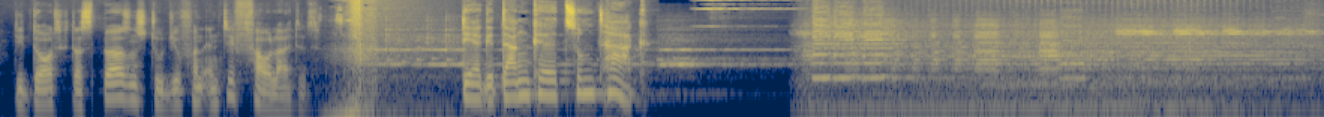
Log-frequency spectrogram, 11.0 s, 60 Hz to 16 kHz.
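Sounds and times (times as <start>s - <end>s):
speech: 0.1s - 3.2s, 3.9s - 5.5s
car and truck horns honking from a vehicle convoy at a street protest: 6.6s - 11.0s.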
